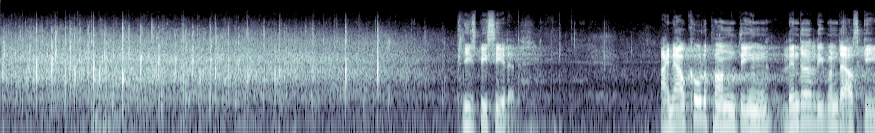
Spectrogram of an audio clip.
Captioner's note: applause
